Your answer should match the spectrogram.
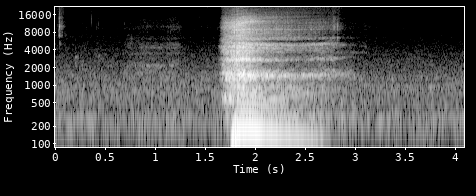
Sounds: Sigh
